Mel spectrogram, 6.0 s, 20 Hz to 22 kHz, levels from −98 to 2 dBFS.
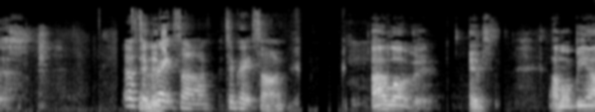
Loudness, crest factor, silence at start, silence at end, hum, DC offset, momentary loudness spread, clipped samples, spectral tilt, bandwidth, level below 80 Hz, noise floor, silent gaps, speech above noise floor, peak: -25 LUFS; 22 dB; 0 s; 0 s; none; under 0.1%; 20 LU; under 0.1%; -3 dB/octave; 16 kHz; -72 dBFS; -61 dBFS; 3.03-3.09 s, 3.18-3.39 s, 4.48-4.52 s, 5.00-5.04 s; 37 dB; -6 dBFS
